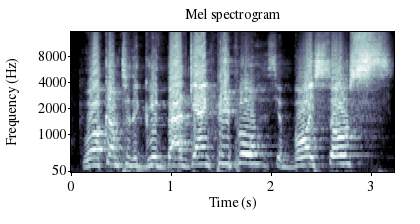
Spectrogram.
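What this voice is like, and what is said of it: Loud, high-energy shouting delivery. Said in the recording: “Why are you shouting though? ... hype”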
